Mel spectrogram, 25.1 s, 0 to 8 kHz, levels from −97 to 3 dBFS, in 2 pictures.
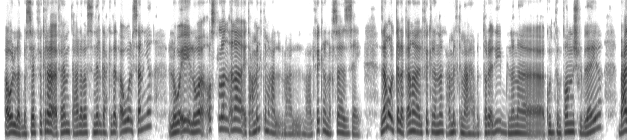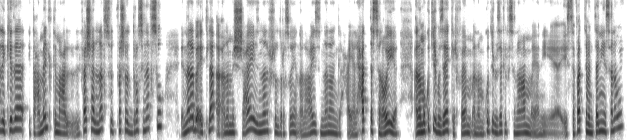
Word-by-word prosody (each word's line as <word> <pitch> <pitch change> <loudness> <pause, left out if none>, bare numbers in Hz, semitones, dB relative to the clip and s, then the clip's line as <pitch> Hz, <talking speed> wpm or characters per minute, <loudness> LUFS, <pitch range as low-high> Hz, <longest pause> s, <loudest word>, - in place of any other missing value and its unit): هاقول 170 -1 +5
لك 140 - +3
بس 145 +3 +1
هي - - +6
الفكرة 185 +3 +4
فاهم، 180 +2 -1
تعالَ 155 0 -3
بس 170 +1 -2
نرجع 175 -1 -1
كده 175 +2 -2
الأول 210 +4 -1
ثانية، 240 +10 0 0.3
اللي 155 +4 +1
هو 190 - +4
إيه، 215 -1 +3
اللي 180 -1 0
هو 195 - +5
أصلًا 235 +2 +1
أنا 220 -1 +3
اتعاملت 230 +5 -4
مع 190 -6 -3
ال 165 +1 -11
مع 140 - -9
ال 150 +1 -13
مع 125 -2 -12
الفكرة 205 - -4
نفسها 170 +2 -1
إزاي، 145 -4 -5 0.4
زي 205 +5 +6
ما 275 - +2
قُلت 235 -5 +2
لك 165 -7 +1
أنا 195 -2 +4
الفكرة 180 +2 -3
إن - - -1
أنا 180 +2 0
اتعاملت 180 +2 -5
معاها 145 -2 -2
بالطريقة 165 +4 -3
دي، 205 +4 -5
بإن 165 -4 -6
أنا 160 -1 -2
كنت 170 0 -3
مِطَنِّش 180 +3 +1
في - - -9
البداية، 185 - -1 0.3
بعد 210 0 +6
كده 225 +3 +1
اتعاملت 185 - -2
مع 160 -4 0
الفشل 210 - 0
نفسُه، 225 0 0
الفشل 205 +2 -2
الدِّراسي 200 +3 -2
نفسُه، 300 +6 0 0.4
إن 170 +6 0
أنا 245 +3 +7
بقيت 215 -5 0
لأ، 245 +3 +2
أنا 165 +1 -1
مش 170 +1 +3
عايز 215 -1 0
إن 175 - 0
أنا 190 - 0
أفشل 170 -5 -7
دراسيًّا، 150 +5 -4
أنا 125 -7 -10
عايز 170 +4 -3
إن 150 - -3
أنا 165 +1 -1
أنجح، 145 -2 -8
يعني 120 - -6
حتى 215 +3 +3
الثانوية، 160 -1 +4 0.4
أنا 165 +2 +7
ما 180 - +6
كُنتش - - -5
باذاكر 185 +5 +1
فاهم، 155 +2 -3
أنا 135 - -5
ما 135 - -7
كُنتش 195 +4 -4
باذاكر 175 +2 -4
في - - -6
ثانوية 150 0 -1
عامة، 160 -3 -1
يعني 165 +9 -9
آآ - - -8
استفدت 205 +7 +3
من 170 -2 +3
تانية 190 +2 +2
ثانوي، 210 +8 0
180 Hz, 220 wpm, -24 LUFS, 160-205 Hz, 0.4 s, أنا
